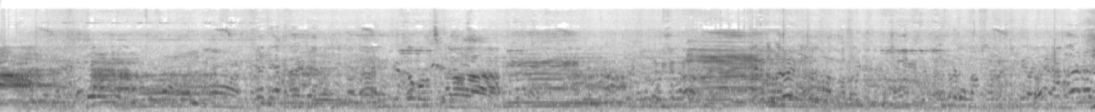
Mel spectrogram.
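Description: Cattle, including Sahiwal-breed bulls and calves, moo repeatedly at a busy livestock market in Noakhali, with several near and overlapping calls set against constant crowd chatter and talk.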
